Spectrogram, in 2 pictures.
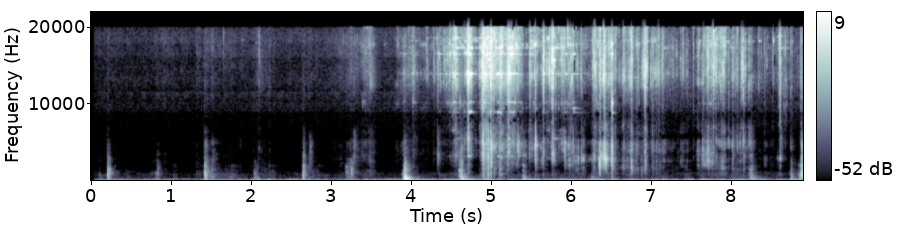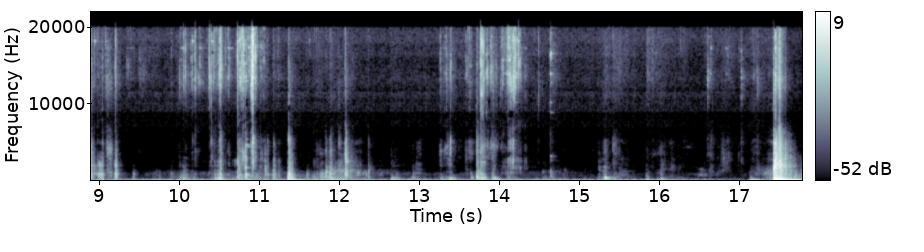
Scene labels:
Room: porch; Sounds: footsteps, keys, door (more than once)

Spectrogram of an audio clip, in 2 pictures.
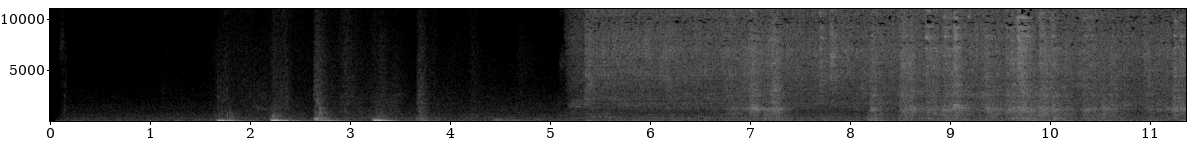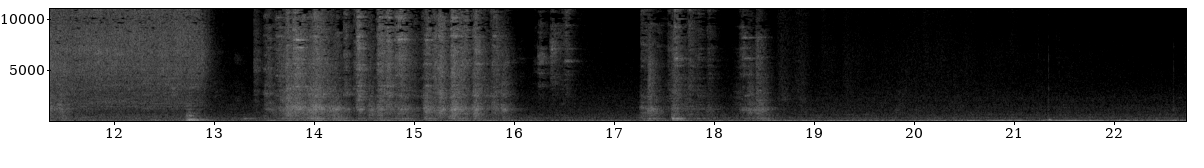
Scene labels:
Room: kitchen; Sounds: footsteps, running water, cutlery and dishes

